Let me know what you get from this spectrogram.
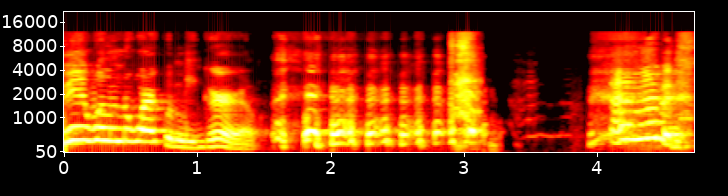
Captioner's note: laughs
